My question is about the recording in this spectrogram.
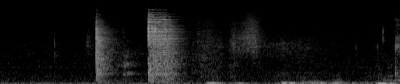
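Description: A metal spoon knocks once against a frying pan about a second in, then scrapes briefly across it, followed by fainter rubbing and a light click near the end.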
